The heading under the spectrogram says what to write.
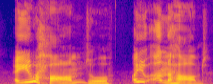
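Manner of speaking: put-on posh, courtly knight voice. In a role-play game, the player voices the knight Otis: posh knight voice. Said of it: "That's my posh knight voice".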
